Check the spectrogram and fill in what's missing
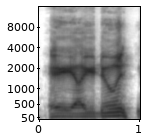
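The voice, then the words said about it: Imitates another person's voice. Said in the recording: “that's a really good impression, by the way. ... That was spot on.”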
